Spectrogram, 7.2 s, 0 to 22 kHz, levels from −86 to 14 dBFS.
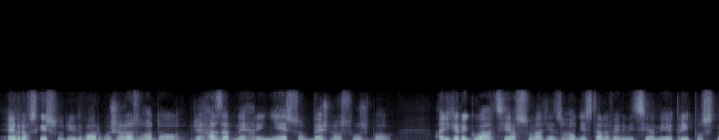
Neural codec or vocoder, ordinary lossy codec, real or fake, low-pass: codec, 16 kHz, 0.8 kbps, ZipCodec; none; fake; none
